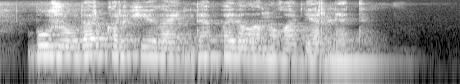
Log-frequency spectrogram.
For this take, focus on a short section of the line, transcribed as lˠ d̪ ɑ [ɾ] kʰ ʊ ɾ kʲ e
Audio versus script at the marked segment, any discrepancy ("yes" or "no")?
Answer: no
